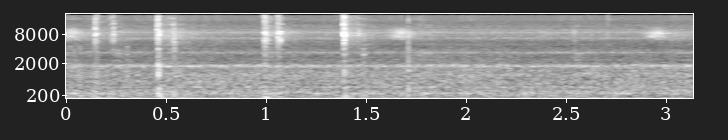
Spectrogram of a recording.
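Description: Quiet typing on a computer keyboard, a string of light scattered key clicks with a few sharper taps over faint background hiss.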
